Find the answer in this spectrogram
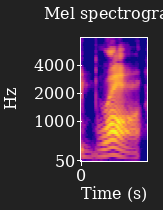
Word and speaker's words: Bra: say cell or Vegeta like the way RS and L's and work in Japanese it's clearly supposed to be bra because you look at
